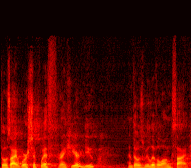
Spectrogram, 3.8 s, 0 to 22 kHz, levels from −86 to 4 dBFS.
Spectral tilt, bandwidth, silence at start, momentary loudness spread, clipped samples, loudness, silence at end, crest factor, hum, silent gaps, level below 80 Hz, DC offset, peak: -5 dB/octave; 17.5 kHz; 0 s; 11 LU; under 0.1%; -32 LUFS; 0 s; 20 dB; none; none; -62 dBFS; under 0.1%; -14 dBFS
